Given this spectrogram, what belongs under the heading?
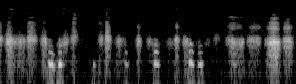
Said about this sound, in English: Daddy, shh. Your breathing is getting louder.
